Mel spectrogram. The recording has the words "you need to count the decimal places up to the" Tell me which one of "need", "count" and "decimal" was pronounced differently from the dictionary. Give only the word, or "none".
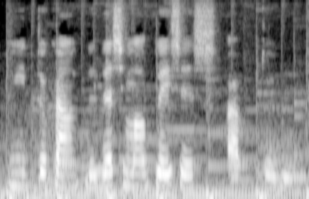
none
